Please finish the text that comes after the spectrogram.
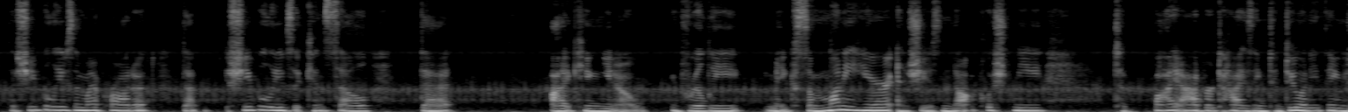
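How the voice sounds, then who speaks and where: A woman chatting casually to camera in a soft, often whispery voice, with many fillers. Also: mid-range voice, gravelly, slightly rough, rough recording. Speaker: vlogger. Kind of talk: casual chat.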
